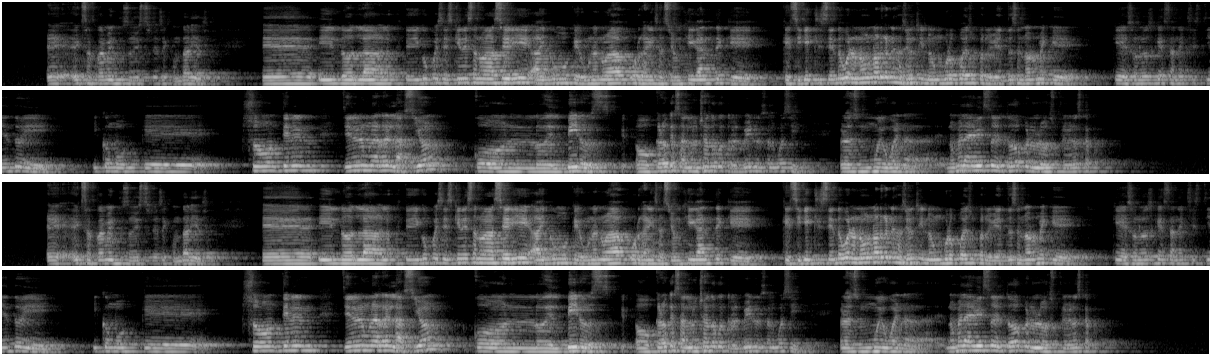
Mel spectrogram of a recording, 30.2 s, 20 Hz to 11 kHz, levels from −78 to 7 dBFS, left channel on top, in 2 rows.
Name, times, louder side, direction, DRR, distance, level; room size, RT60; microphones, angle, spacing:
voice 1, 0.6-2.6 3.3-9.4 9.8-13.4 13.9-15.7 16.2-17.7 18.1-19.0 19.4-20.6 21.0-25.1 25.6-28.7, right 1 dB, 25° right, 3 dB, 1.7 m, -21 dB
19.5 x 8.3 x 3.9 m, 1.0 s
head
